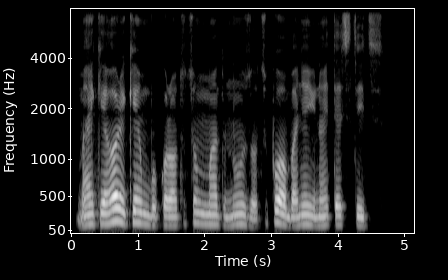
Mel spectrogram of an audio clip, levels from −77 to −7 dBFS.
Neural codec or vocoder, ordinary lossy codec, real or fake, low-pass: none; none; real; none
